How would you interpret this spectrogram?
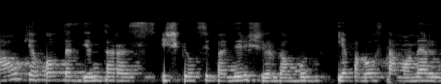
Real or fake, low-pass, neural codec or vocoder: real; 7.2 kHz; none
